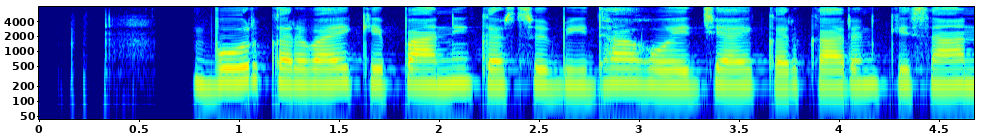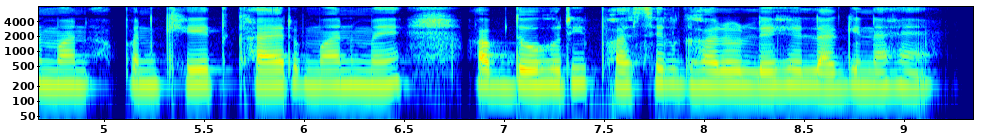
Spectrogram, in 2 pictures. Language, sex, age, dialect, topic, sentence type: Chhattisgarhi, female, 18-24, Northern/Bhandar, agriculture, statement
